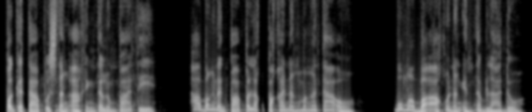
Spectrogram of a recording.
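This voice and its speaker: A woman's voice: lowish voice, animated, moderate pace, darkish tone, no room sound, studio quality. A woman with a Filipino accent reading a scripted, dramatic first-person story as an audiobook narrator.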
